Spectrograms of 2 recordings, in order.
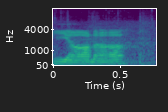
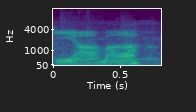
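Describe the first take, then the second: First: The middle consonant is an N sound. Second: The middle consonant is an M sound. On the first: The speaker calls it right. "It's not an M. It's like Yana" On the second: The speaker calls it wrong. "not like Yama"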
